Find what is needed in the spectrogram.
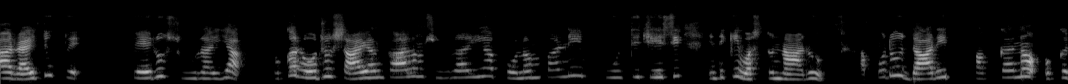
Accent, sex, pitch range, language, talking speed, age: native, female, 270-345 Hz, Telugu, 90 wpm, 20-39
